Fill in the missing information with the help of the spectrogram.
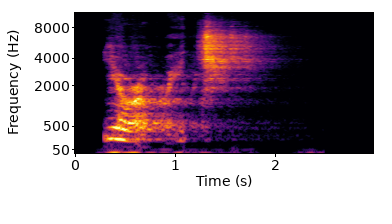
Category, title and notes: Speech > Processed / Synthetic
Recorded "You're a witch" and distorted with different effects.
